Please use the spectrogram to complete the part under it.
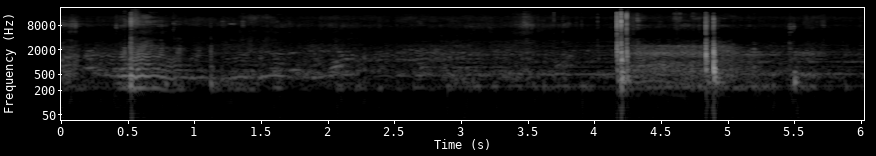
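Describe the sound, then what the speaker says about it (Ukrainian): A soft, steady hum of many bees clustered in a hive after a frost, buzzing close by, with a few sharp brief knocks and rustles breaking through near the end. "Так, був приморозок, бджоли зібралися в клуб."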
